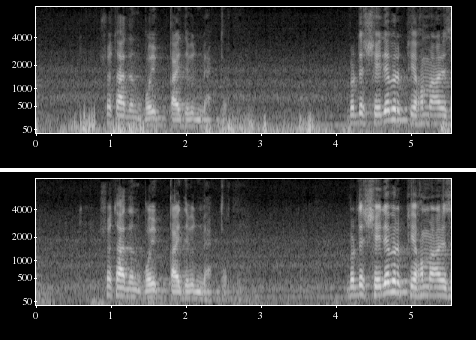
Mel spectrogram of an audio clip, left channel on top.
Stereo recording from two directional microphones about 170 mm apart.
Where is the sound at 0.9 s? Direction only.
50° right (ahead or behind).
